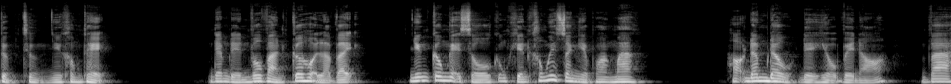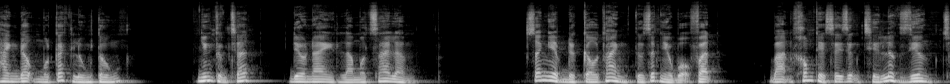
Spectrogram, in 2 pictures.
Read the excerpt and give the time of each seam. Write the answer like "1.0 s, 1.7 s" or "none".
11.4 s

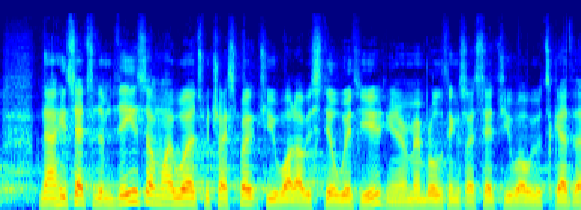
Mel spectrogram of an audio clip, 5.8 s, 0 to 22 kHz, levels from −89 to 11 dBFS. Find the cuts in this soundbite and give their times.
none

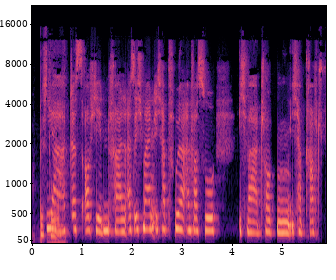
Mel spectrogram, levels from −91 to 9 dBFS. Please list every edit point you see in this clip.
none

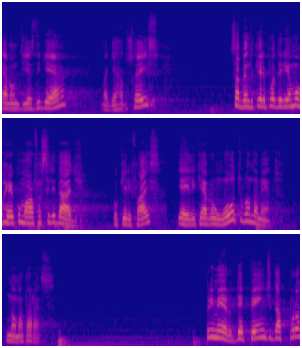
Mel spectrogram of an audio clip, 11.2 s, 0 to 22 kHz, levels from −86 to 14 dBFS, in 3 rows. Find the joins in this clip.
5.8 s, 9.9 s

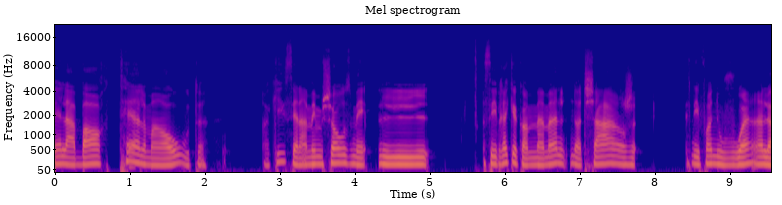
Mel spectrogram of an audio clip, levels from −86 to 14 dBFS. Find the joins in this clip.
2.2 s, 4.2 s, 8.5 s

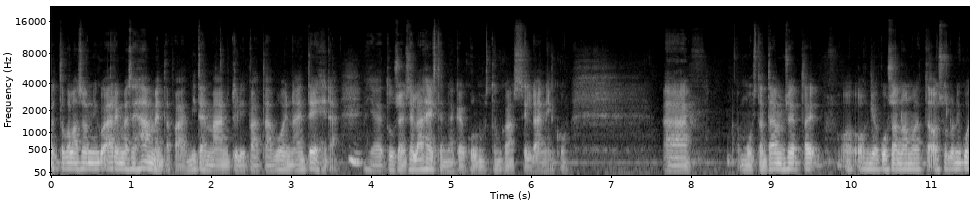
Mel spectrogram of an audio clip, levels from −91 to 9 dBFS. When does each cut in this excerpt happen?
3.9 s

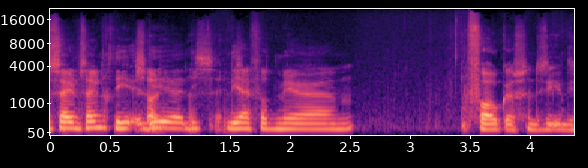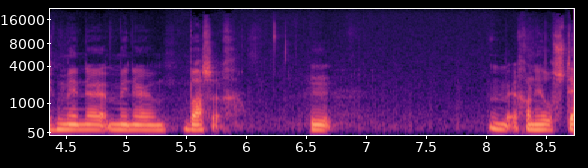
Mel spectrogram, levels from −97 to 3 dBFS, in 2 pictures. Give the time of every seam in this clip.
none

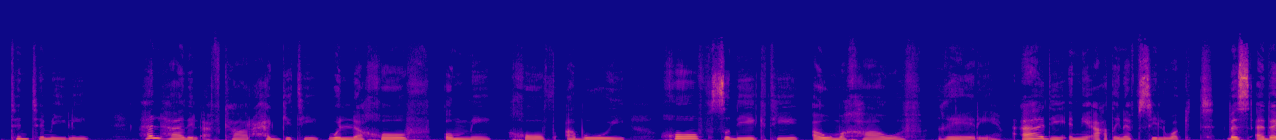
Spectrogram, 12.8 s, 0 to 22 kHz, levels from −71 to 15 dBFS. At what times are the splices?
4.4 s

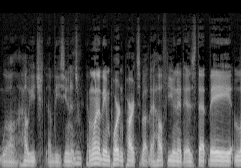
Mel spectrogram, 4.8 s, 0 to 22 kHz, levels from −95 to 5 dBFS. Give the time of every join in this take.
1.6 s

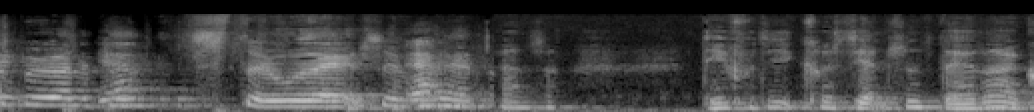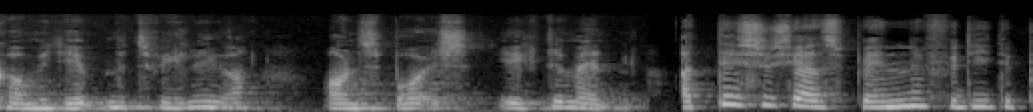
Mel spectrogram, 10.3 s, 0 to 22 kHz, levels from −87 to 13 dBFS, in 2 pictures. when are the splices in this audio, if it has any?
2.5 s, 8.4 s

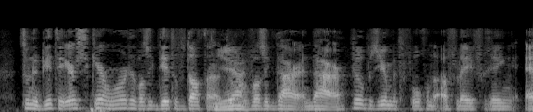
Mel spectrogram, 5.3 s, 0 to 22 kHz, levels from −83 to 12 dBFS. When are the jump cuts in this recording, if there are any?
3.5 s

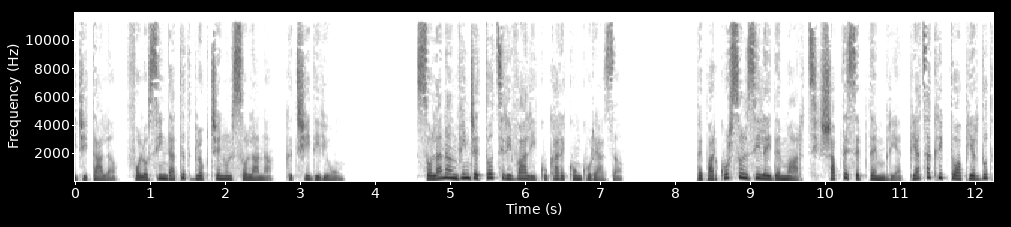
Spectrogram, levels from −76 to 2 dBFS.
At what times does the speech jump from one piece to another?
none

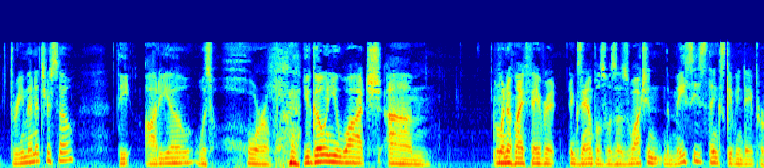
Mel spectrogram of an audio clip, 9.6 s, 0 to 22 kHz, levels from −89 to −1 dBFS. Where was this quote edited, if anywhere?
3.7 s

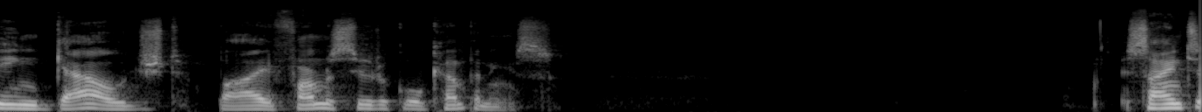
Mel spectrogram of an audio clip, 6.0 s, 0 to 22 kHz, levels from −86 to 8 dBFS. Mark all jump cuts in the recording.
none

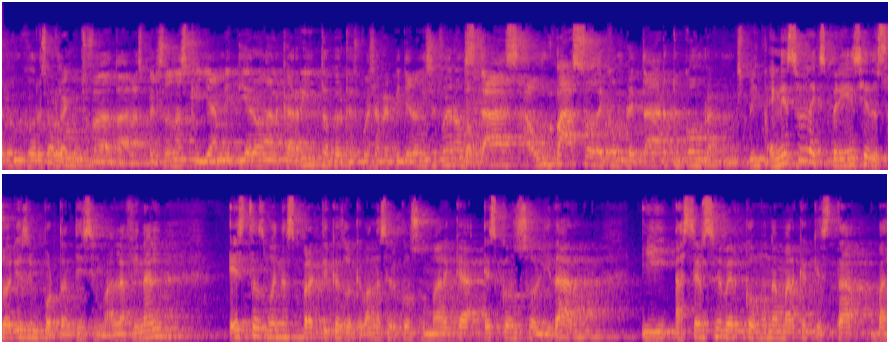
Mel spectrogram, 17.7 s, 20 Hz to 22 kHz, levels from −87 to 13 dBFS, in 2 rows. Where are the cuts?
4.6 s, 7.6 s

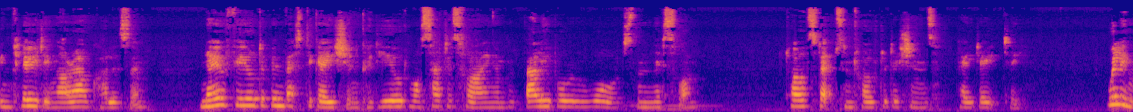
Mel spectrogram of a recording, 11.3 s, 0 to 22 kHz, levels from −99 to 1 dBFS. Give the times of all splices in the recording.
none

